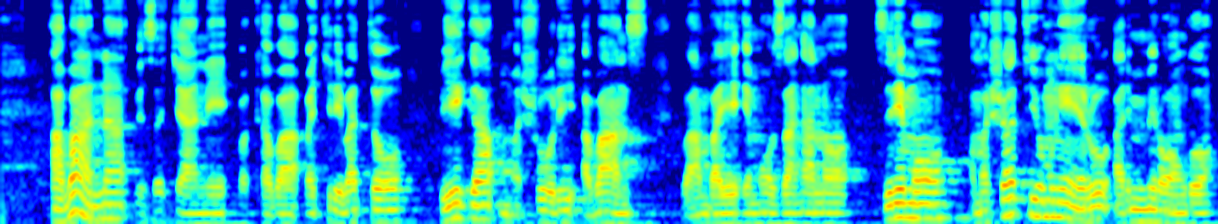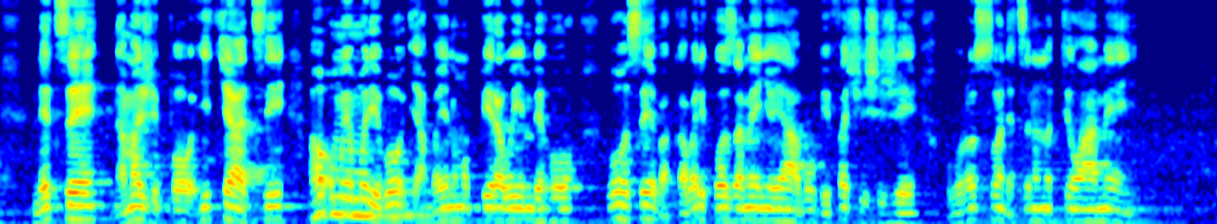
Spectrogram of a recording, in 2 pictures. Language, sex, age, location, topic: Kinyarwanda, male, 18-24, Huye, health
